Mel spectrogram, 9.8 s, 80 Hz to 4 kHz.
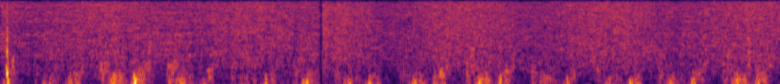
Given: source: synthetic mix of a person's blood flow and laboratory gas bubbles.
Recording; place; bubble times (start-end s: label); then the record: Doppler ultrasound of blood flow; precordium
0.04-0.20 s: bubbles
From the record:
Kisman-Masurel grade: 113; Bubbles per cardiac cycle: 1 to 2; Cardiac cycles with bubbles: 1 to 10%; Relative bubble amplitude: loud (0.450 to 0.775); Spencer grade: 1 (occasional bubble signal discernible with the cardiac motion signal, with majority of cardiac periods free of bubbles); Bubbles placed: anywhere in the cardiac cycle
